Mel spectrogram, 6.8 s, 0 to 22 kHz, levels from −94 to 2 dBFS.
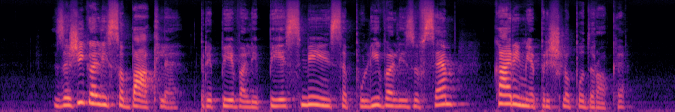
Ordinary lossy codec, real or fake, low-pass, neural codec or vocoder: none; fake; none; vocoder, 44.1 kHz, 128 mel bands, Pupu-Vocoder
